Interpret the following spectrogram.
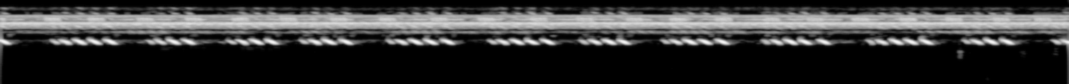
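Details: Cricket chirps after dark: bright pulsed bursts of three to four notes, repeating a little under twice per second, with a constant thin, high insect chorus behind them.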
